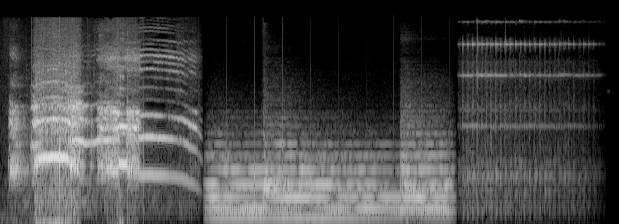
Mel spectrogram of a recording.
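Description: A rooster crows once, the call falling in pitch, then an alarm-clock bell rings steadily for about two and a half seconds, followed by a fainter, high ringing that fades away.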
